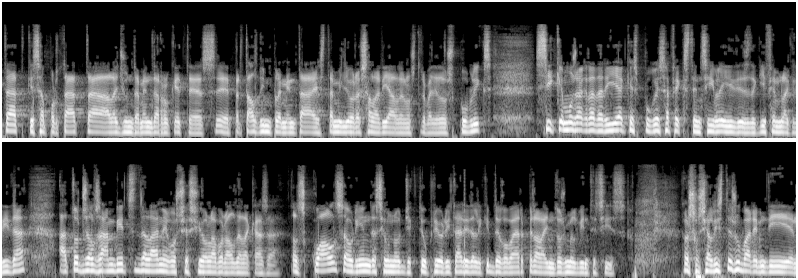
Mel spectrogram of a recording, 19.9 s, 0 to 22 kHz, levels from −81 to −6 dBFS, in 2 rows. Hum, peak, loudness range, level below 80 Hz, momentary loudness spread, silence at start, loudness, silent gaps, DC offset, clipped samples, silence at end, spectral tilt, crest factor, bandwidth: none; 0 dBFS; 2 LU; -38 dBFS; 8 LU; 0 s; -12 LUFS; none; under 0.1%; under 0.1%; 0 s; -5.5 dB/octave; 12 dB; 12.5 kHz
